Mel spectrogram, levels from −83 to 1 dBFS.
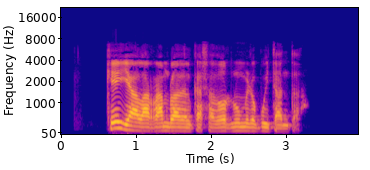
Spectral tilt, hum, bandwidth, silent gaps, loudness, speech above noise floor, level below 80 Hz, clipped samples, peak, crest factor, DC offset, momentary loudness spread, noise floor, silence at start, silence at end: -6 dB/octave; none; 7.4 kHz; none; -15 LUFS; 48 dB; -66 dBFS; under 0.1%; 0 dBFS; 16 dB; under 0.1%; 11 LU; -63 dBFS; 0.6 s; 0.7 s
